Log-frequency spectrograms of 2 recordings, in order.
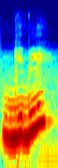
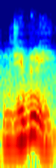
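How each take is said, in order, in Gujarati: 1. આ શબ્દ સાદા hard g થી શરૂ થાય છે. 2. આ શબ્દ j અવાજથી શરૂ થાય છે. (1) "ગિબલી કે ઘીબલી નથી" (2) "એનું જે રિયલ પ્રોનાઉન્સિએશન છે એ જીબલી છે"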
